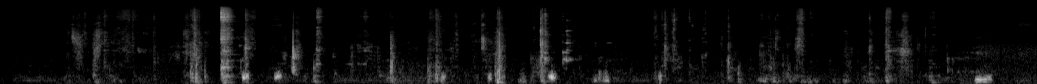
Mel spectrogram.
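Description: Sheet music being leafed through and handled close to a microphone: irregular paper rustles, flicks and soft knocks, some sharp.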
